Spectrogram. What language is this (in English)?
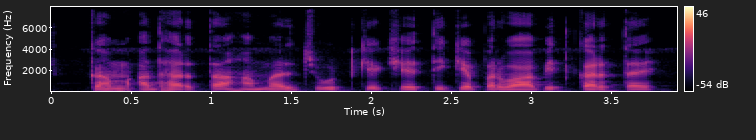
Magahi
